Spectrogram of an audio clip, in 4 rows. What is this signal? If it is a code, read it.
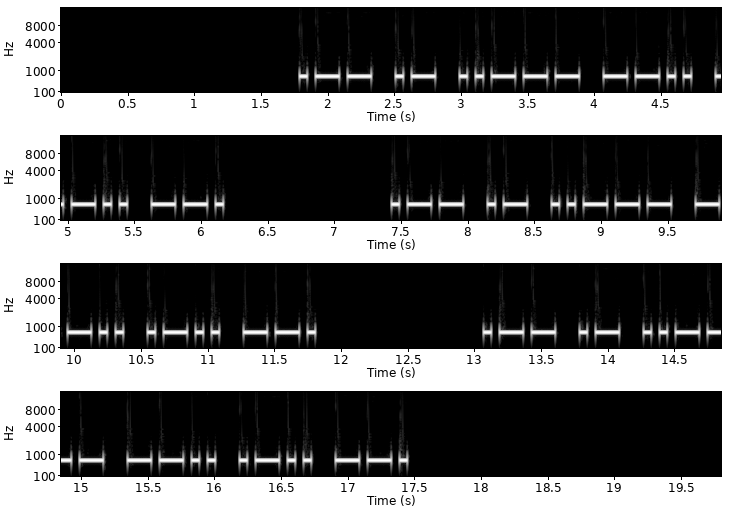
Morse code, heard as a keyed tone, about 20 wpm, 700 Hz. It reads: WA2ZLG WA2ZLG WA2ZLG
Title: USA Call Signs - 6 Characters - Repeated 3x - 20wpm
